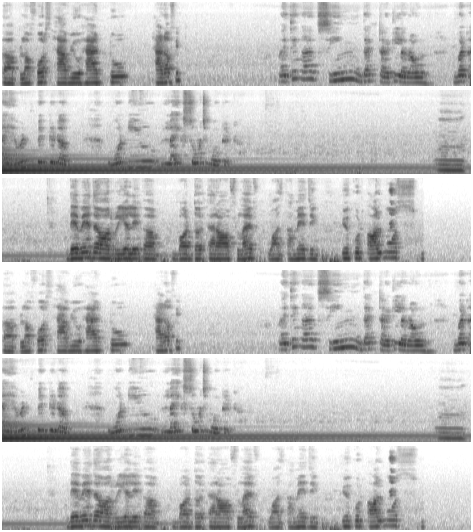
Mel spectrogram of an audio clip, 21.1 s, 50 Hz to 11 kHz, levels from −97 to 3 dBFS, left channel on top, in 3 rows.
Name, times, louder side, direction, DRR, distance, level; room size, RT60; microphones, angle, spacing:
voice 1, 0.0-1.9 2.3-2.7 13.5-14.0 15.0-18.8 19.2-20.1, left 5 dB, 70° left, 0.4 m, -29 dB
voice 2, 4.2-6.5 6.8-8.1 8.3-10.5, equal, 15° left, 1.4 m, -32 dB
sound 1, 7.0-16.5, equal, 40° left, 0.9 m, -30 dB
5.4 x 3.3 x 2.8 m
head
